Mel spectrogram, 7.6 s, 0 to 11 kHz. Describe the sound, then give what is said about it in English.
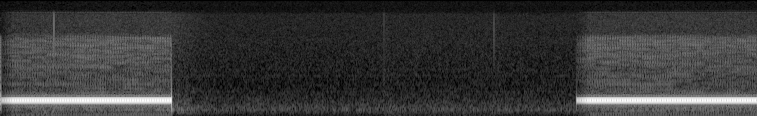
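A loud, steady telephone dial tone hums for under two seconds, cuts to near silence broken by a couple of faint clicks as a number is dialed, then the same tone returns. No voices. “Now I'm going to dial 1-844. And, I don't know, a bunch of numbers.”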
